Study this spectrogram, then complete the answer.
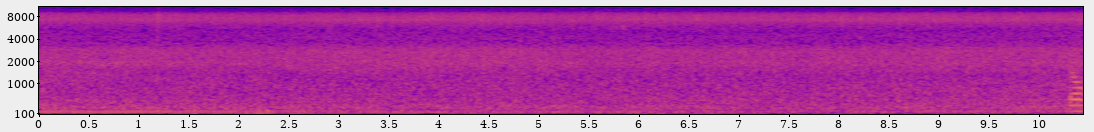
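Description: Heavy rain with strong wind at a Thai country home, a steady dense hiss of downpour that stays loud and unbroken throughout, with no voices.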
